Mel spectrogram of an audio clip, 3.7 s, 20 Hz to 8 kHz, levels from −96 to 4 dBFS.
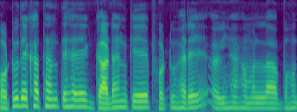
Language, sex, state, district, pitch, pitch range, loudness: Chhattisgarhi, male, Chhattisgarh, Rajnandgaon, 150 Hz, 140-180 Hz, -21 LUFS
